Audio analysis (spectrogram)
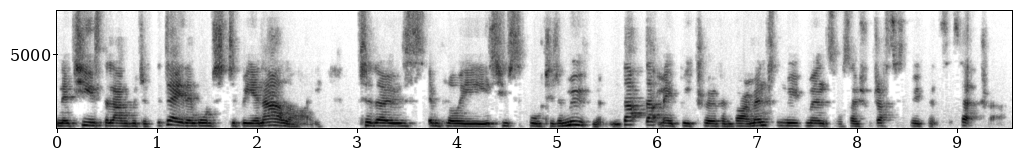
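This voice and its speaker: Talking very fast with hardly any pauses, a woman with a British accent uses ordinary pitch variation. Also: medium pitch for a woman. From UK. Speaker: barrister. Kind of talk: panel discussion. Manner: halting.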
